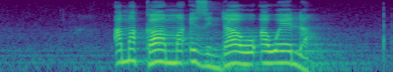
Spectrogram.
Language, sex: Zulu, male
